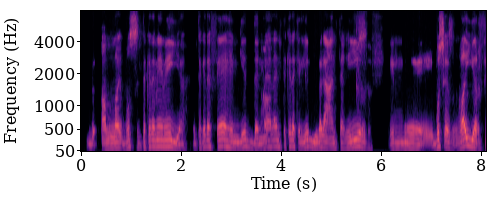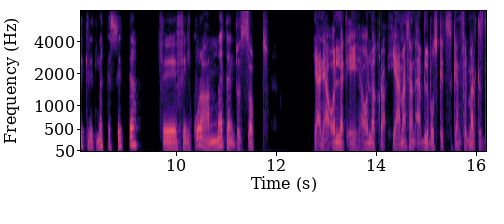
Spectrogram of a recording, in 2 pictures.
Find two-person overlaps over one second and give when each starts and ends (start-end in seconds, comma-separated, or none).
none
